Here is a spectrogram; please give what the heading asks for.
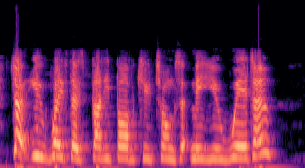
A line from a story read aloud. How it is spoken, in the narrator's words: shrieked Lucien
